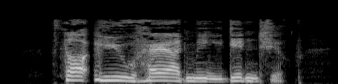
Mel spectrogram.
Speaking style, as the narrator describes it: Keegan says through his teeth

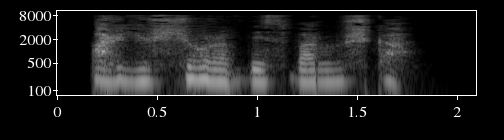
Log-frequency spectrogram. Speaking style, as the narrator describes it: He whispers

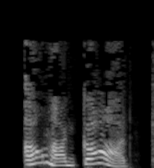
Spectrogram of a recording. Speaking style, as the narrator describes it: Caroline screamed

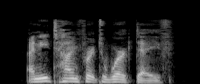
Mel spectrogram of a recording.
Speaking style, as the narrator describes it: I said

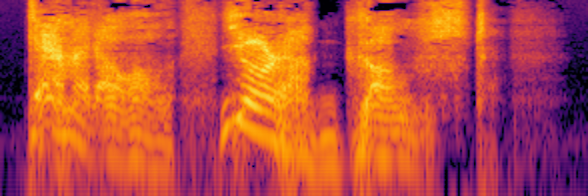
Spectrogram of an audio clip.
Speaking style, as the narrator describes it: the embodied orc spat

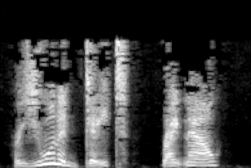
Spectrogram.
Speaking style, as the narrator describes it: he said through clenched teeth

